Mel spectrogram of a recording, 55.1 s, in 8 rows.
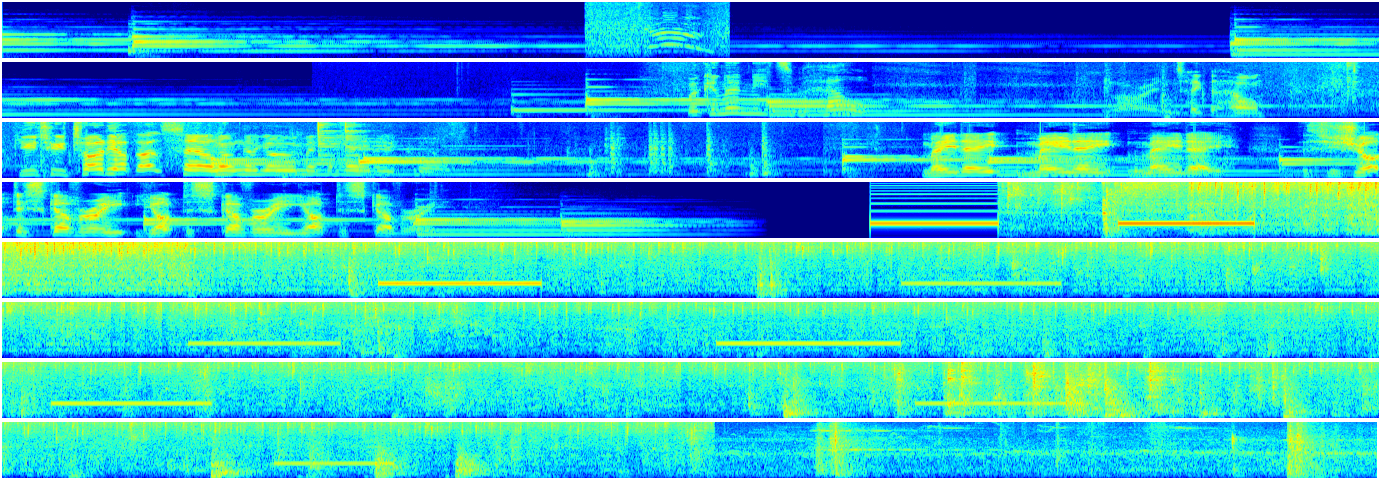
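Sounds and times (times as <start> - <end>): shower water hissing: 2.9 - 3.5, 25.7 - 51.8
electronic alert beep: 25.0 - 27.0, 29.4 - 30.3, 32.0 - 32.8, 35.4 - 36.2, 38.0 - 39.0, 41.6 - 42.4, 45.9 - 46.8
sharp knocks: 31.3 - 31.7, 44.2 - 52.6
rustling: 32.9 - 51.8.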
